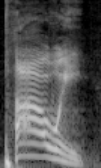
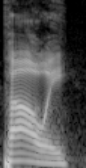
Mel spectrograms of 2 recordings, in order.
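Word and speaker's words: Pauwee: Powie. P-A-U-W-E-E. Text or call Eric Powie at Oakland Auto Detail.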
